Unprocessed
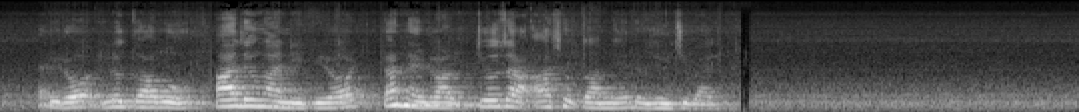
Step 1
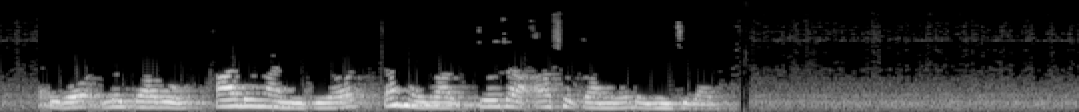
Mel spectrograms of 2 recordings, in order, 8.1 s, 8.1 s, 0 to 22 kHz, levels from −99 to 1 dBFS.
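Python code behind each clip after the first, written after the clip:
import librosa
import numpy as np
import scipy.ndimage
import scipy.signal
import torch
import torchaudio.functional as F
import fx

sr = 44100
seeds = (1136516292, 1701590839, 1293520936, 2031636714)

y = fx.spec_gate(x, sr, threshold_db=-30, keep='strong')
y = fx.end_taper(y, sr, db_per_s=520.0)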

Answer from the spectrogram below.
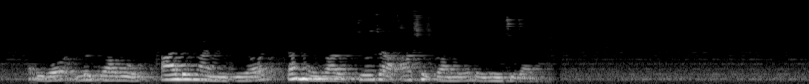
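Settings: y = fx.comb_fb(x, sr, f0_hz=240.0, decay_s=0.18, harmonics='all', damping=0.0, mix_pct=90)
y = fx.echo_feedback(y, sr, ms=116, feedback_pct=16, wet_db=-14.5)
y = F.gain(torch.from_numpy(y), 9.0).numpy()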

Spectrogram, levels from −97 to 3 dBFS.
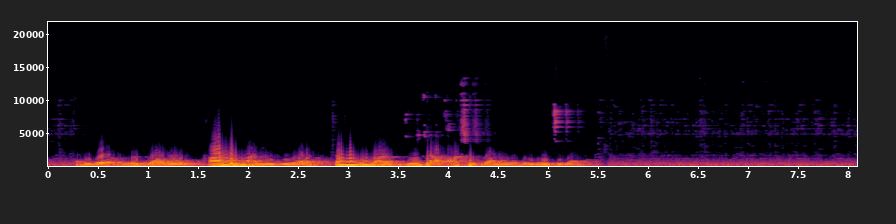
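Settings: y = 10.0 ** (-13.5 / 20.0) * np.tanh(x / 10.0 ** (-13.5 / 20.0))
y = F.gain(torch.from_numpy(y), -2.0).numpy()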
